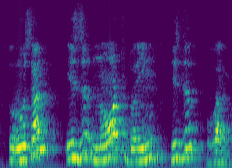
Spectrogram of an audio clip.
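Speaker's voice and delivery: very slow, word by word dictation; slow, even classroom dictation. Shown as a demonstration. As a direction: give the class time to write each word. Teacher dictates the full translation.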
